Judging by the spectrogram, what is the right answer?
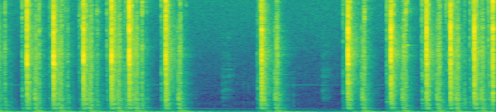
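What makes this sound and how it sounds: Fingertips tap the keys of a Remington Super Riter metal manual typewriter, producing a quick run of sharp, bright clacks. Each strike has a low thump, and the bursts are broken by a short quiet pause in the middle before the typing resumes. The strikes die away almost instantly.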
